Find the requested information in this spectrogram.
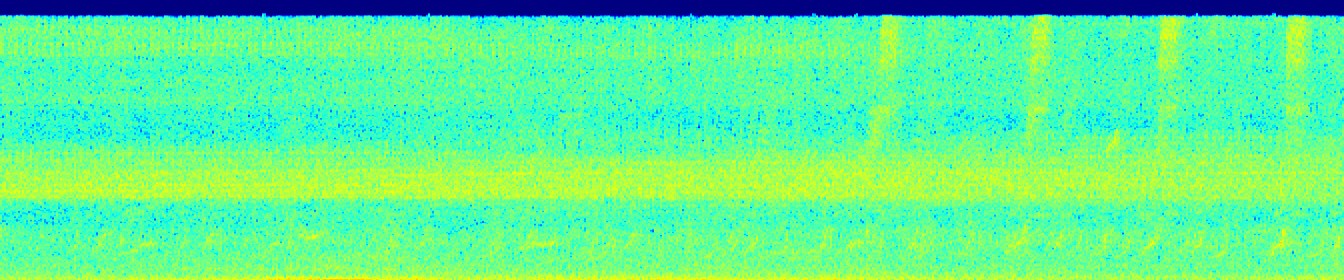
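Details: Cicadas in summer beside a stream in Japan: a steady high shrill drone layered with short rising buzzy phrases repeated about three times a second, over the broad rushing murmur of flowing water.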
